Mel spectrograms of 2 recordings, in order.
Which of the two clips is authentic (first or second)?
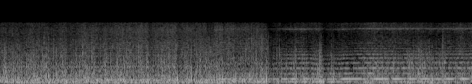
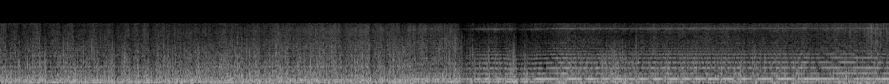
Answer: second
